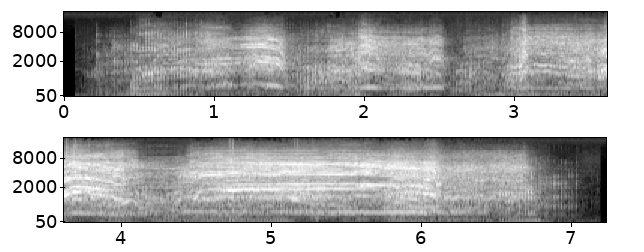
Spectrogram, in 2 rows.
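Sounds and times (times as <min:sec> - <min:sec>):
pig herd screaming: 0:00.1 - 0:07.2.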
